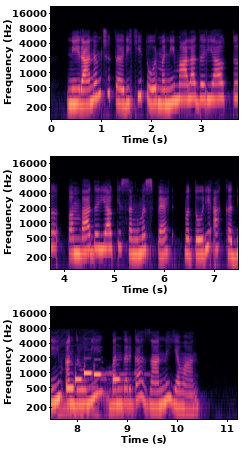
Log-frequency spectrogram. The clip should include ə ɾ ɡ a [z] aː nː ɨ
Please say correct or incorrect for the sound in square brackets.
correct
